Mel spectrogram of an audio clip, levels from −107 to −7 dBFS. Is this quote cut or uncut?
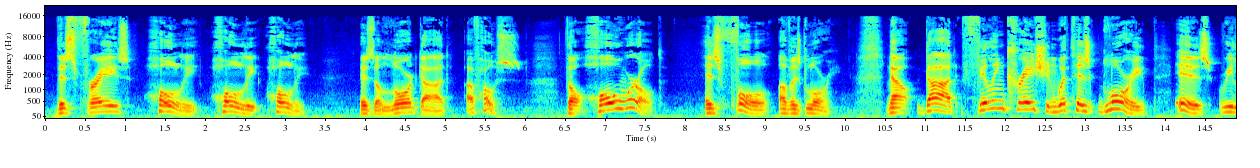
uncut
